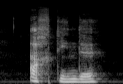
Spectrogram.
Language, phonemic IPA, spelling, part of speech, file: Dutch, /ˈɑxtində/, 18e, adjective, Nl-18e.ogg
- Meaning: abbreviation of achttiende (“eighteenth”); 18th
